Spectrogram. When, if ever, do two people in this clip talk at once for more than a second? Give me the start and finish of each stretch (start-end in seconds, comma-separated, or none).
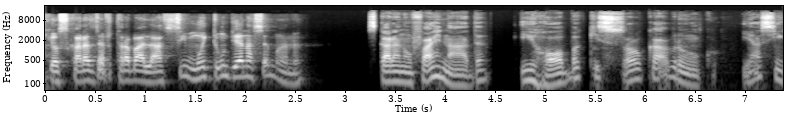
none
